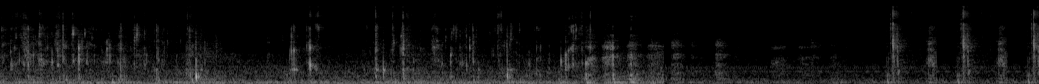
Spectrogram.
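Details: Golden Retriever munching pears, with crunchy, smacking bites for the first several seconds, then quieter scattered clicks and a faint hum.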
